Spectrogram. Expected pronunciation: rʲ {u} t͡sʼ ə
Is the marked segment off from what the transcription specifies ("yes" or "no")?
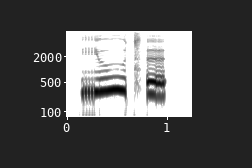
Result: yes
